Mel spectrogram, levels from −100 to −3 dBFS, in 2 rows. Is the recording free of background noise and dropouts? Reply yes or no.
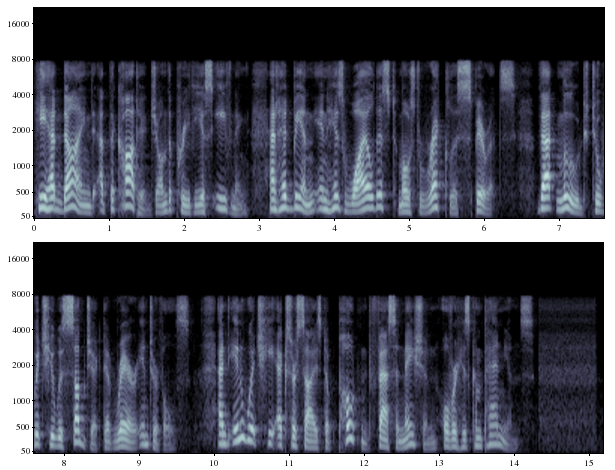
yes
